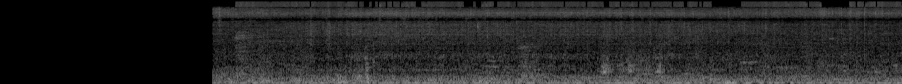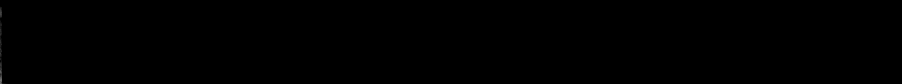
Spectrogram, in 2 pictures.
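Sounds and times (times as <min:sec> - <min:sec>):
steady hissing: 0:02.2 - 0:09.0.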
